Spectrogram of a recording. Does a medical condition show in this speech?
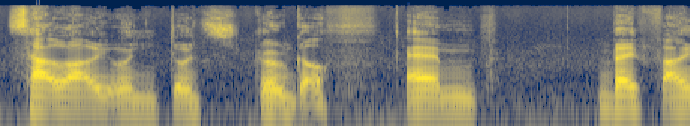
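Yes: cerebral palsy; predicted never to talk.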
